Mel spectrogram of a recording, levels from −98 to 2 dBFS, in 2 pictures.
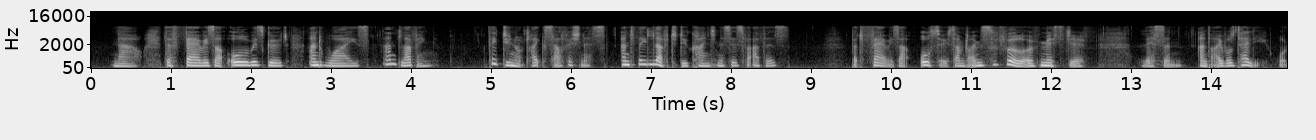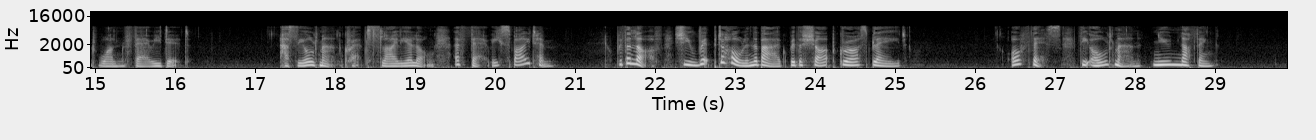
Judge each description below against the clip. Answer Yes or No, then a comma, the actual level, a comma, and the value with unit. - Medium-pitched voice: No, high, 195 Hz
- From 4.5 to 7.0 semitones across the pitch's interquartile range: Yes, average, 4.8 semitones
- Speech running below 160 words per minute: Yes, average, 150 wpm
